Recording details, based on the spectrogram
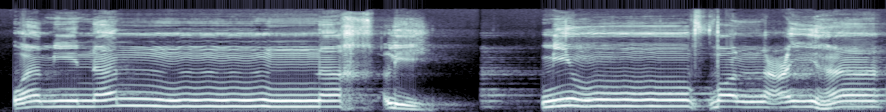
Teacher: Wa minan nakhli min tal'iha nun sukun bertemu po ikfa hakiki. Kita samarkan bunyi nun sukun dan mendengung selama 3 harokat.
